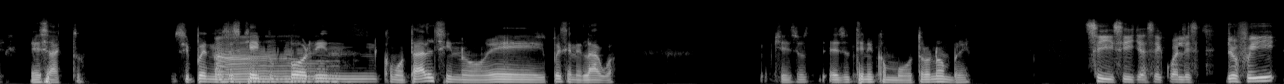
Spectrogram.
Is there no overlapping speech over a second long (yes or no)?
no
